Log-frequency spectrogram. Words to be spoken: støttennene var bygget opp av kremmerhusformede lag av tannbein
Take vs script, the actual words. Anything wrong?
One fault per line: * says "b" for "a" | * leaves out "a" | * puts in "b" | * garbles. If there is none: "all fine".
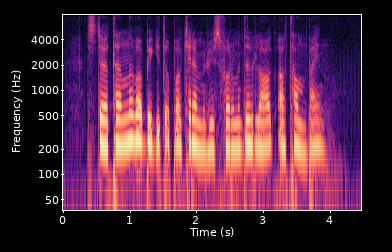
all fine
